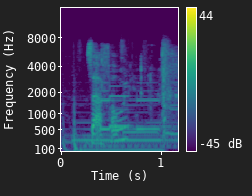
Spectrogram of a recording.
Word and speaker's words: Zaphod: That's how you pronounce the character from Hitchhiker's Guide, Zaphoid.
